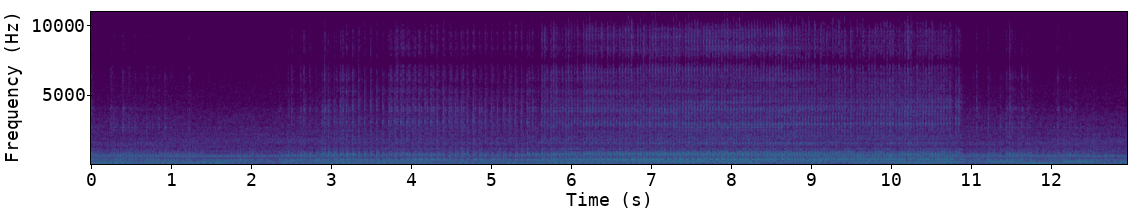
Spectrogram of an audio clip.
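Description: A Westinghouse Pacemaker 10-inch desk fan runs continuously with a dense mechanical hum and a buzzing rattle, loud and steady throughout with no voices.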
